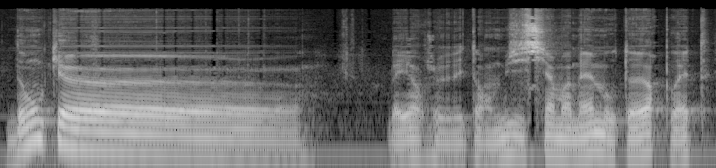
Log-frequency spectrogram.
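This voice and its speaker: A man's voice: deep voice, slow pace, warm tone. A man hosting a poetry show, talking with hesitations and restarts, then reading poems aloud and building emphasis through repeated lines, often trailing off to near a whisper. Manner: hesitant, many "euh" fillers and restarts in talk; drops to near whisper at phrase ends. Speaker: poetry show host and reader. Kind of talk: casual spoken intro, then poetry reading.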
